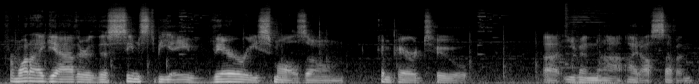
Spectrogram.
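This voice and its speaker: A man doing casual live commentary as a video game streamer, thinking aloud with hesitant pauses mid-sentence. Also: fairly low pitch, steady tone, a little hiss or hum.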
